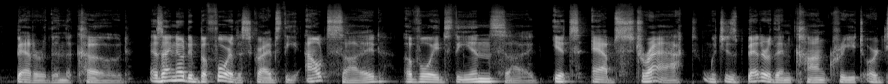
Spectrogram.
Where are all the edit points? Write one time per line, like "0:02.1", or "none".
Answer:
0:01.4
0:02.4
0:05.4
